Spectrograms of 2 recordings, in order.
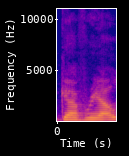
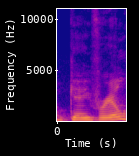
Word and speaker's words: Gavriel: so i have my mansur gavriel or gabriel however you'd like to pronounce it tiny bucket bag there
